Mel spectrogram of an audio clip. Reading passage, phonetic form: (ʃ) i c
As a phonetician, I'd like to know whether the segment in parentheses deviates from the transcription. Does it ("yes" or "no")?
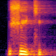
no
